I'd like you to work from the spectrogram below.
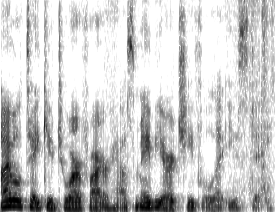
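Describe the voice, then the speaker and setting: Raspy and very fast, the put-on character voice swings very widely in pitch. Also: man, fairly high pitch for a man. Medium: read story. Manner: warm, friendly.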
